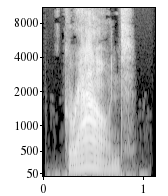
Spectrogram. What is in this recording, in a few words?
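"ground", American English; gcompris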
